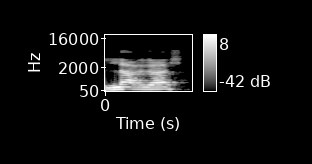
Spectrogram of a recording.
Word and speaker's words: Lagash: Y después tenemos Shirburlak, que es Lagash, y lo vamos a escribir también con puntos entre las sílabas y en mayúscula.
